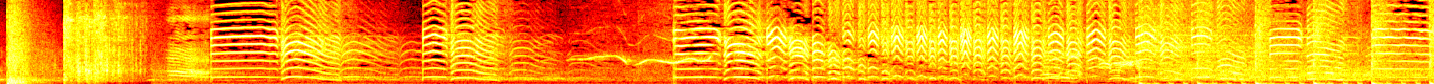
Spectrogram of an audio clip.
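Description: Electronic dance music in a breakdown: the kick and bass drop out, and a squeaky, chirping lead of quick rising-and-falling glides repeats, with a long falling sweep in the middle. The pounding beat comes back in near the end.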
